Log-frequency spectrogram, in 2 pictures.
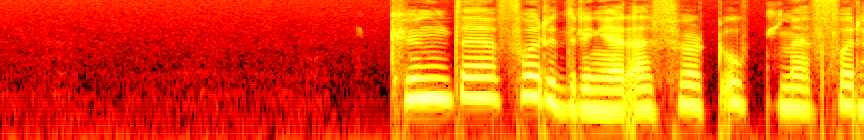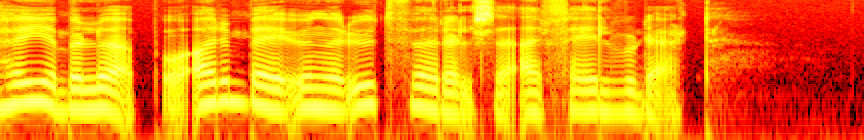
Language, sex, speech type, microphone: Norwegian, female, read, Sennheiser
